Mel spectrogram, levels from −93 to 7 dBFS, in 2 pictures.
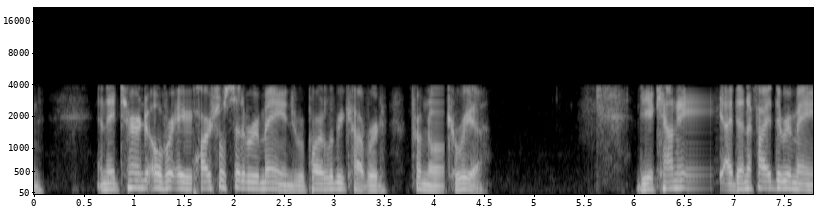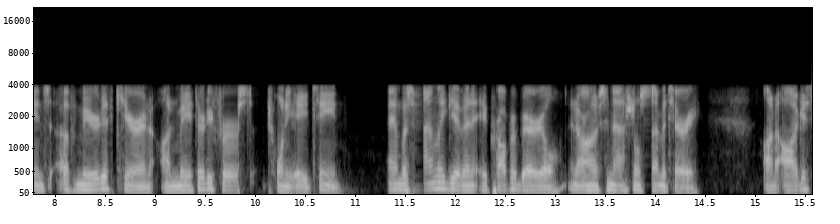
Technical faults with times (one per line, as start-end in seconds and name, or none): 0.00-15.58 iLBC codec
1.53-1.60 lost iLBC frames
4.02-4.13 lost iLBC frames
6.54-6.88 lost iLBC frames
8.06-8.11 lost iLBC frames
9.71-9.85 lost iLBC frames
11.61-11.71 lost iLBC frames
13.92-13.99 lost iLBC frames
